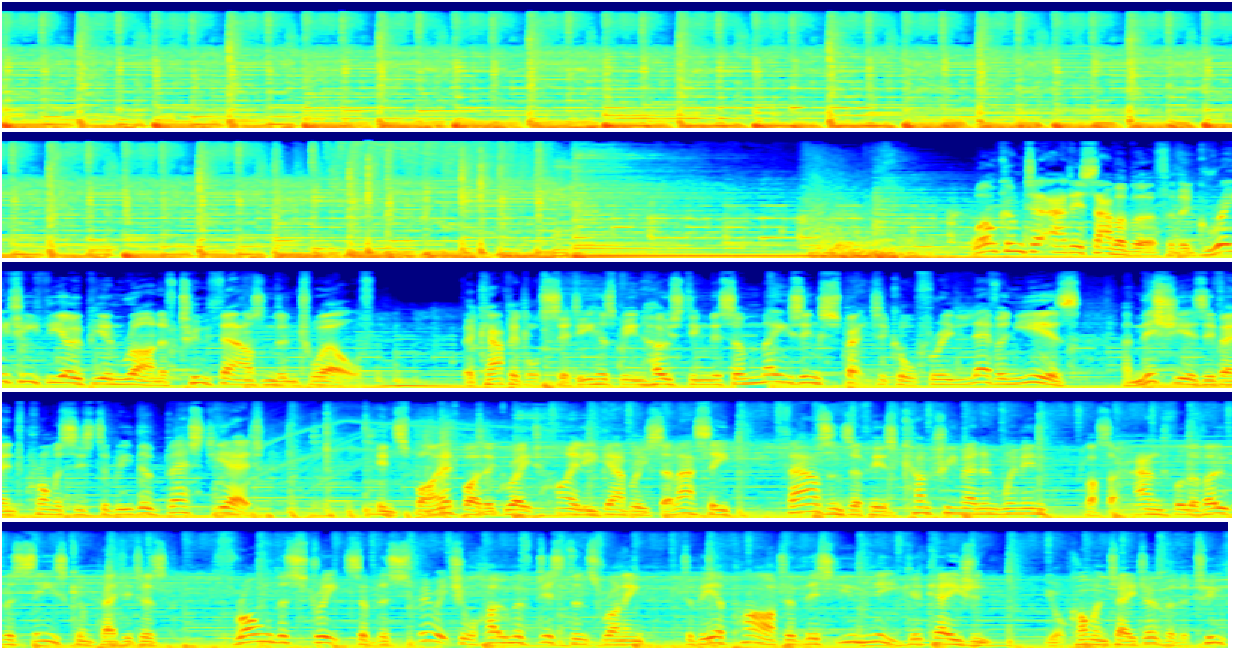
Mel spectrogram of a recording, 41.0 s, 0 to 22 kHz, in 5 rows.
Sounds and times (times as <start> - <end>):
Music: 0.0 - 40.9
Speech: 14.7 - 18.9, 19.5 - 26.4, 27.1 - 40.9.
